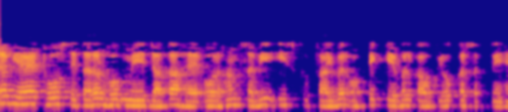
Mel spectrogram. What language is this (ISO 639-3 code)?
hin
